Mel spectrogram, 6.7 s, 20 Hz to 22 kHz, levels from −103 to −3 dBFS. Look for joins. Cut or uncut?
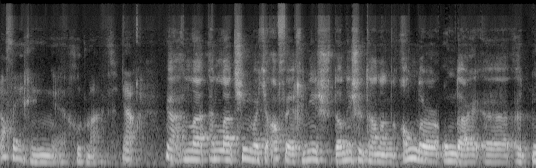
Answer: cut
